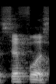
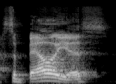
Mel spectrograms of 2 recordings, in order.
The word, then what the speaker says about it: Sibelius: Yeah, syphilis, this is it. Syphilis is up. Thanks to Alterman, I will never pronounce this horse's name correctly because that's what I think. But yeah, Sibelius.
